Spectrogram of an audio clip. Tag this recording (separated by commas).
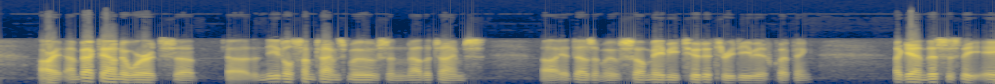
Speech, Radio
